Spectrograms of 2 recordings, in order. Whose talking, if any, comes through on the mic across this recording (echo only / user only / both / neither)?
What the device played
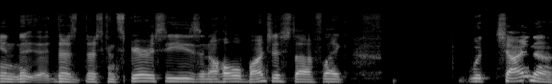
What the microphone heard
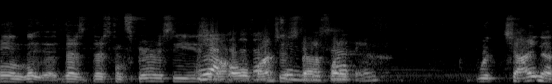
both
